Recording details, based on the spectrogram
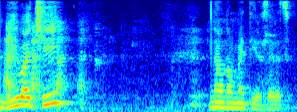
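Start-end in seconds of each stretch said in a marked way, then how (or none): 0.0-0.6 high, loud cheer-leading call; grito de arenga. Acted. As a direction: lead the chant, loud and high. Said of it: "eso es cuando le dicen". (arenga fuerte y aguda)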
